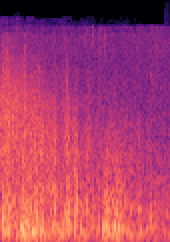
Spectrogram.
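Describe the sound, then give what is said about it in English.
A loud thunder crash rumbles heavily through the low end, sustained with rolling bursts and a hiss of rain-like noise throughout, no voices present. “Xuanyuan Dapan soared into the sky, and the thunder struck him.”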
